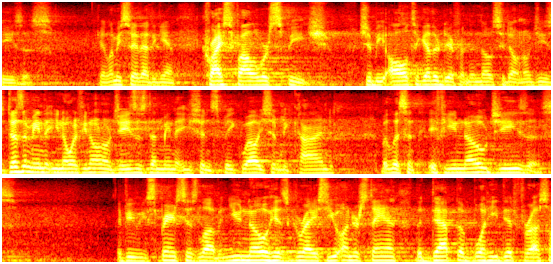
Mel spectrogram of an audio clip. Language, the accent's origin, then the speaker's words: English; Kentucky, United States; I'm from Kentucky, and there's like horse farms everywhere in Lexington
